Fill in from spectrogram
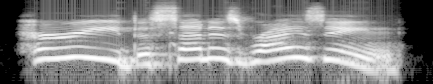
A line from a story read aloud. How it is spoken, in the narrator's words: the eagle cried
